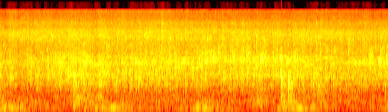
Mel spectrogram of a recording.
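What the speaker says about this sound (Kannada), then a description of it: "Next tomato ಹುರ್ಕೊಳ್ಳೋಣ. ಒಂದು ಸ್ಪೂನ್ ಎಣ್ಣೆ ಹಾಕೊಂಡು" Tomatoes fry in a spoonful of oil for a bhindi gojju, a steady loud sizzle with soft occasional stirring scrapes close up.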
